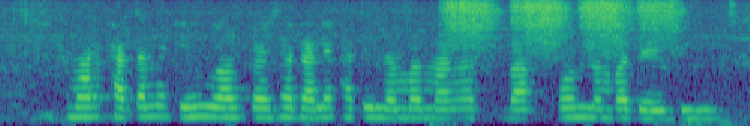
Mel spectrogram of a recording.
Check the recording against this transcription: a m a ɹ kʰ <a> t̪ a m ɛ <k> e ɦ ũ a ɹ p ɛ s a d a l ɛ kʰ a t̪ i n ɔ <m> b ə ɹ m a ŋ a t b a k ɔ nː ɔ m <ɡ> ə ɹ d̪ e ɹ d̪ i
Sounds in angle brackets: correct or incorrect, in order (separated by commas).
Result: correct, correct, correct, incorrect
